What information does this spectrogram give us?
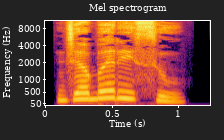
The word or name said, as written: ಜಬರಿಸು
